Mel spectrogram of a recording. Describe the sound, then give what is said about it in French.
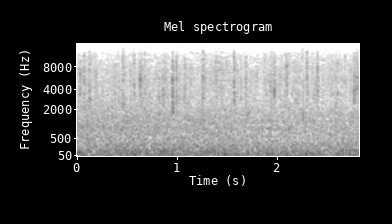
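Steady rain mixed with wet snow patters continuously on a surface, a dense hiss of tiny drops with occasional sharper ticks, even and unbroken, with no voices. “Il neige, il pleut en même temps.”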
